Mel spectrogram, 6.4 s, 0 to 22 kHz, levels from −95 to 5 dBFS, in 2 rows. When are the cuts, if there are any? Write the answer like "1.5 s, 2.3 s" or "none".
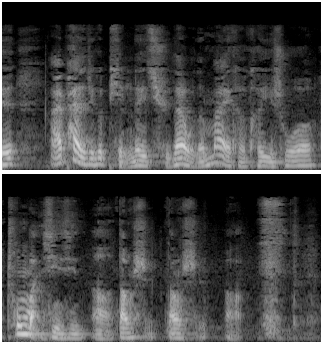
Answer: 3.2 s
